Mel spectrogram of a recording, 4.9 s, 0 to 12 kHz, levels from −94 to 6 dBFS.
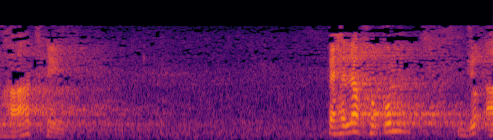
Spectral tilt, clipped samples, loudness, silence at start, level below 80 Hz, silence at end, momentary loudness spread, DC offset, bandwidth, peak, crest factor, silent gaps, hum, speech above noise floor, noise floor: -3.5 dB/octave; under 0.1%; -24 LUFS; 0 s; -68 dBFS; 0 s; 27 LU; under 0.1%; 6.6 kHz; -2 dBFS; 26 dB; none; none; 27 dB; -51 dBFS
